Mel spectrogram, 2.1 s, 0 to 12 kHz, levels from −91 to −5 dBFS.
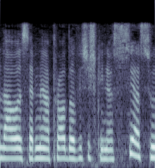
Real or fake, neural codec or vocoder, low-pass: fake; codec, 16 kHz, 1.1 kbps, Voila-Tokenizer; 7.2 kHz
